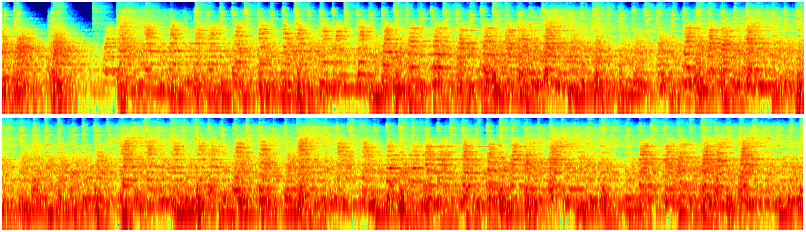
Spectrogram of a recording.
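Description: A full steel orchestra playing: many steel pans struck together with drums and percussion underneath. The music dips briefly just under a second in, then carries on densely.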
